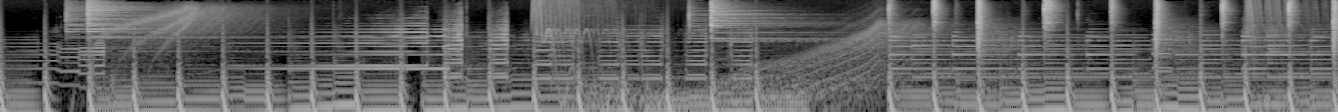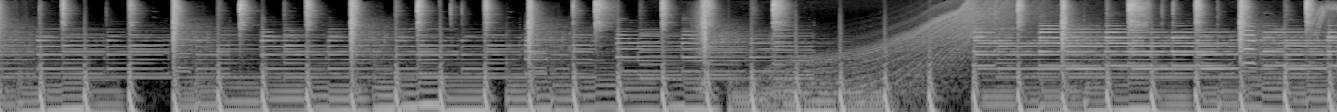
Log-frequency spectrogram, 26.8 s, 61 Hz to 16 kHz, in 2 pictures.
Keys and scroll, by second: 0.6 r, 0.7 y, 3.9 3, 4.0 Return, 16.5 r, 16.7 z, 17.4 Escape.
